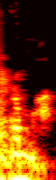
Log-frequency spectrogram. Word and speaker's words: ব্রহ্ম: পর্যন্ত জগত তৃপতিত আ ব্রহম এই ব্রহমটা মানে ব্রহম মানে আমি যেটাকে ব্রহম বলছি আসলে বয়রফলা হয়ময় দিলে ব্রহম উচ্চারণ হয় আপনারা সবাই সেটাকে ব্রহ্ম বলে বানান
